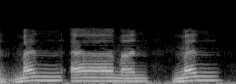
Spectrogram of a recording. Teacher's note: فأخذ رحمه الله رأس الخاء ويكتبون رأس الخاء من غير نقطة، فإذا رأينا رأس الخاء يعني كأنها حاء فوق نون ما، فإن هذه النون ساكنة يقرعها اللسان، مثلا من آمن من، فيقرع اللسان مخرج النون عند الهمزة ولا يتأثر بمجاورتها أبدا · Term: الإظهار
